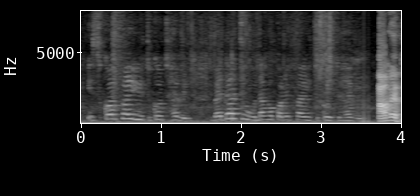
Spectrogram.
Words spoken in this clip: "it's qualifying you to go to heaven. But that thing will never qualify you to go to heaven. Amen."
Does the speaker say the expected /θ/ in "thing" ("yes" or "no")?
no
